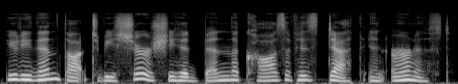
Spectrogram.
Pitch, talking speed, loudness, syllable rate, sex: 190 Hz, 210 wpm, -17 LUFS, 4.4 syllables/s, female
